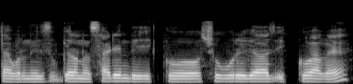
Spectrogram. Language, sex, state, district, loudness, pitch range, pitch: Chakma, male, Tripura, Dhalai, -15 LUFS, 130-140 Hz, 135 Hz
